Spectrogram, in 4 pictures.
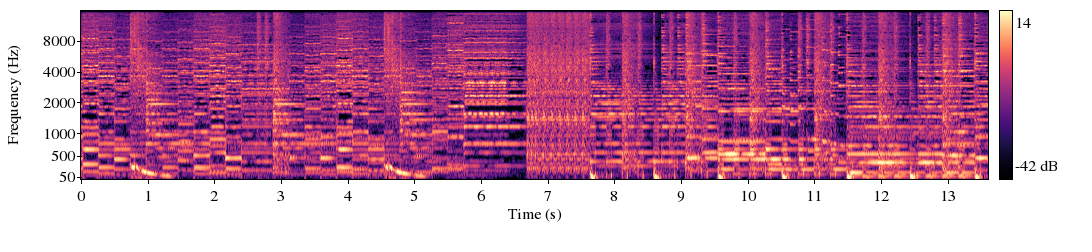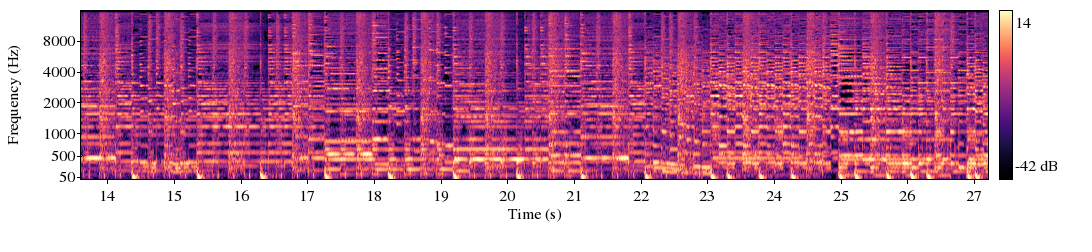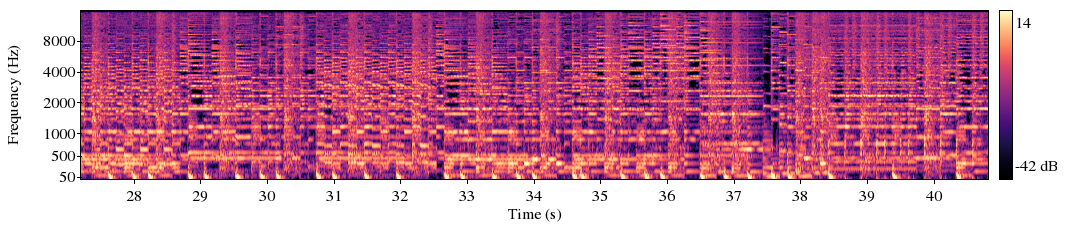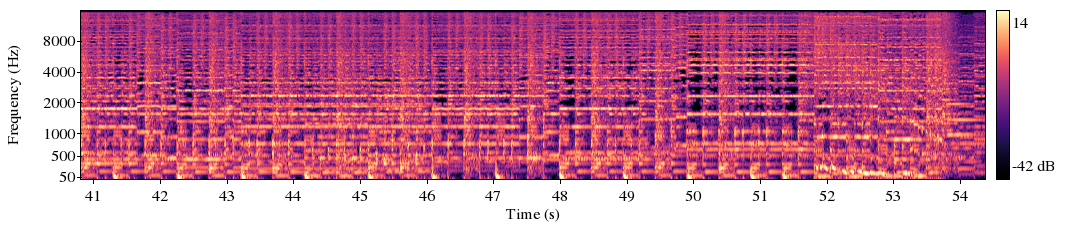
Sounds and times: Soundtrack music: 0.0s - 54.3s.

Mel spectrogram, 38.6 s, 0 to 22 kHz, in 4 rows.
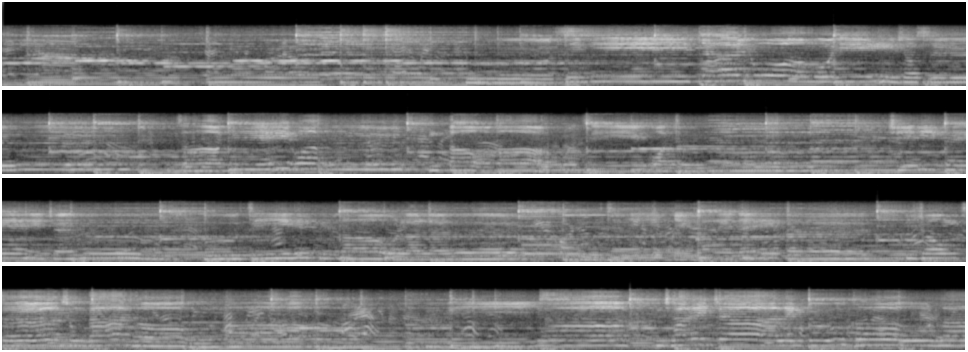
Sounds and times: Music: 0.0s - 38.5s
Male singing: 4.0s - 38.5s
Speech: 11.5s - 16.5s, 24.4s - 38.5s.

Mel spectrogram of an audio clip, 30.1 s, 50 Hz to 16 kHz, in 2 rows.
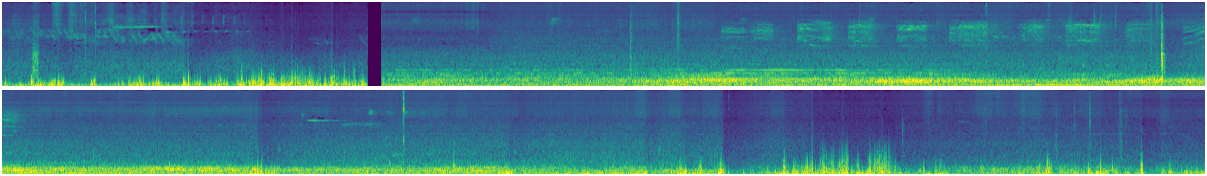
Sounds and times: Outside, rural or natural: 0.0s - 30.0s.

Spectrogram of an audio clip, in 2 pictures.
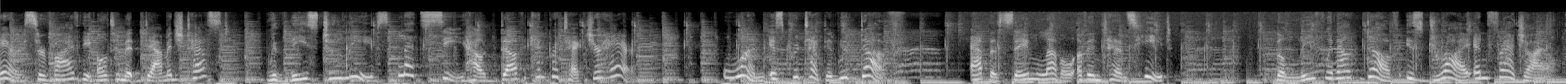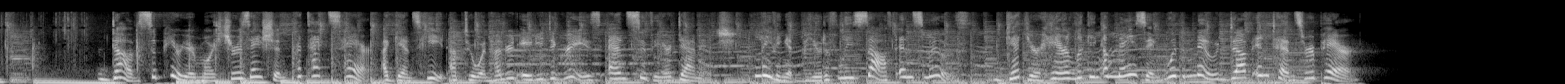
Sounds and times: Speech: 0.0s - 6.4s, 7.2s - 9.0s, 9.7s - 11.8s, 12.7s - 15.6s, 16.7s - 29.3s
Music: 0.0s - 29.7s.

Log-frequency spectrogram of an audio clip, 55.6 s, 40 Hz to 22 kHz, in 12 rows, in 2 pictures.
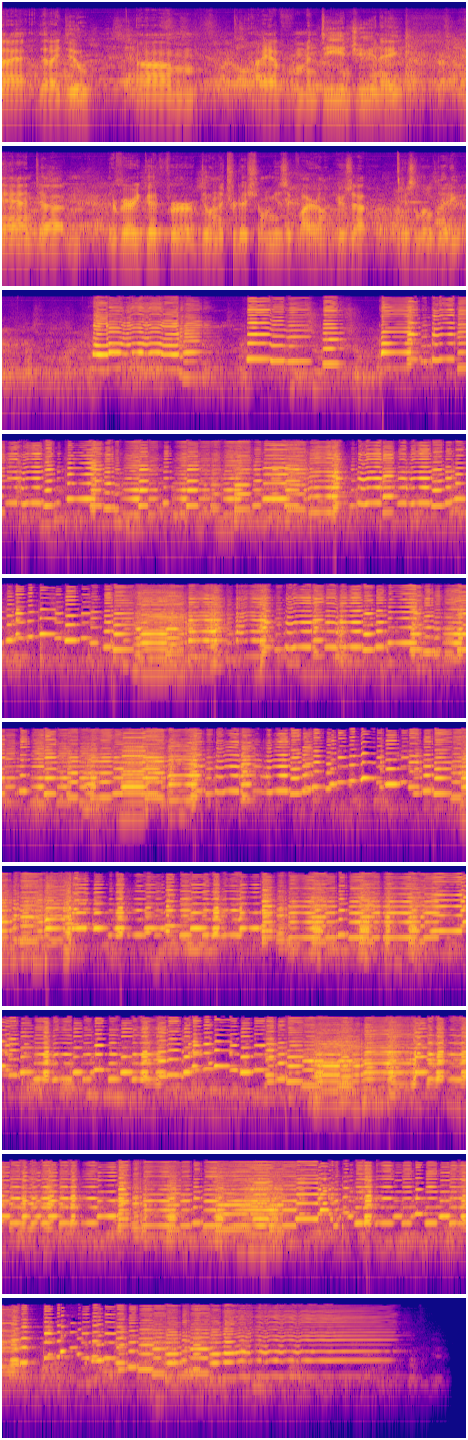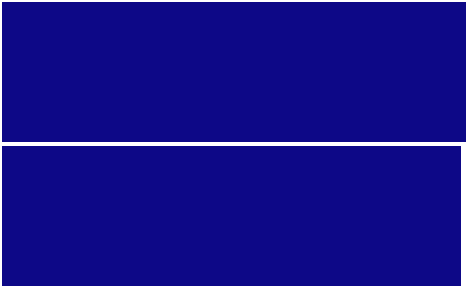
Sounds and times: Speech: 0.0s - 46.3s
Harmonica: 10.2s - 45.8s.

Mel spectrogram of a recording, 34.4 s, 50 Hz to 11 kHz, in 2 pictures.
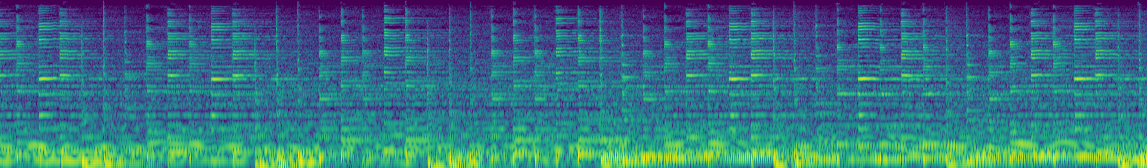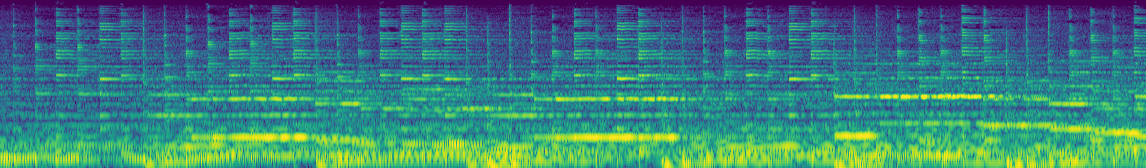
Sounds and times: Music: 0.0s - 34.4s.

